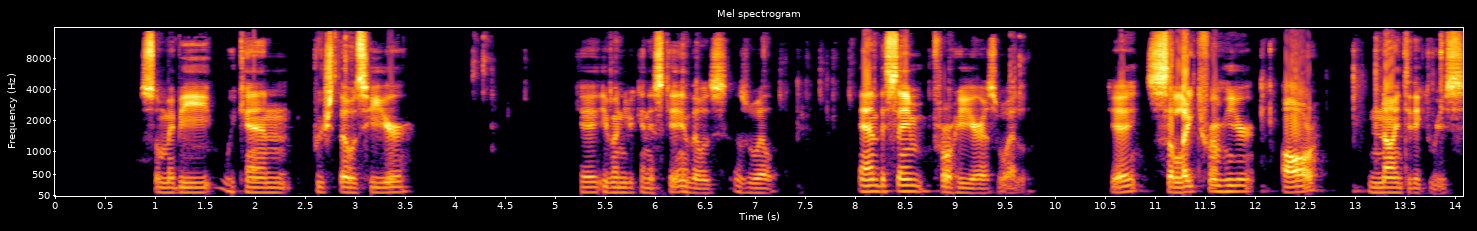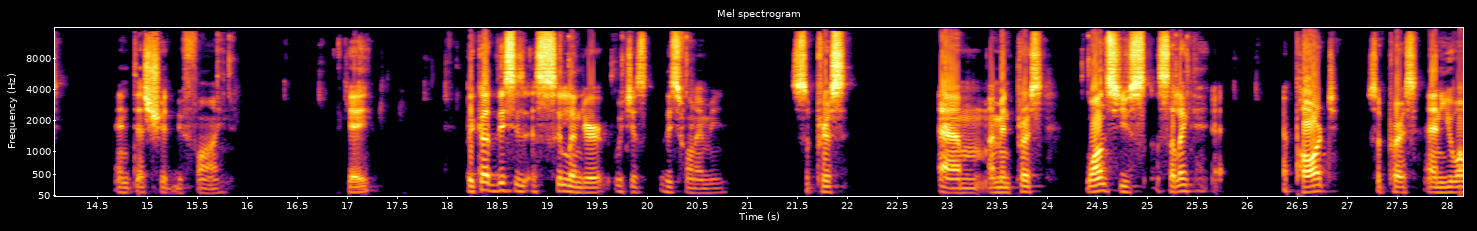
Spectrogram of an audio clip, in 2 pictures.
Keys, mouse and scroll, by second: 4.5-5.5 middle drag, 5.5-5.9 scroll up 1, 5.9-8.2 shift+middle drag, 8.2-8.5 scroll up 2, 8.5 middle click, 9.0 Tab, 16.1-17.3 middle drag, 17.3 Tab, 17.6 middle click, 17.8 a, 19.0 click, 19.5 click, 19.7 Tab, 24.4 middle click, 25.2 click, 25.6-28.1 middle drag.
